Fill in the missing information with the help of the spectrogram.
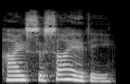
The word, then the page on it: high society: American English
